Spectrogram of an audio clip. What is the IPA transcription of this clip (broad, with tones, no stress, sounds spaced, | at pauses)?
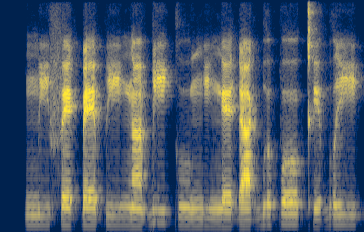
m i˨ f ɛ˨ k͡p ɛ˨ p iː˨ ŋ ã˨ ɓ iː˦ k uː˨ ŋ i˨ ŋ ɛ˨ ɗ a˨ ɡ͡b ʊ˦ p oː˦ kʼ ɪ˨ ɡʷ iː˦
